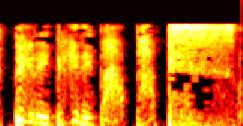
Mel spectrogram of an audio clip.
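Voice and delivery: percussive mouth-noise scatting; mock tongues as beatbox-like scat; playful scat. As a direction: pop out scat syllables, ending in a long hiss. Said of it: "like scat".

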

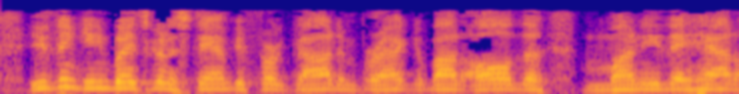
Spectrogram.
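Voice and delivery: normal talking voice

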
